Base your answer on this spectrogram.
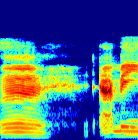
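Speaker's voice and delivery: ordinary delivery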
